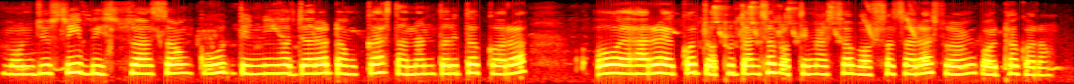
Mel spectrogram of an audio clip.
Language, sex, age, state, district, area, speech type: Odia, female, 18-30, Odisha, Jagatsinghpur, urban, read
